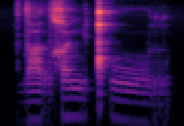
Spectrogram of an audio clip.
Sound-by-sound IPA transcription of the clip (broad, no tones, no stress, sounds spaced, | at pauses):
d aː r χ ɘ ŋ i ǃʰ uː r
